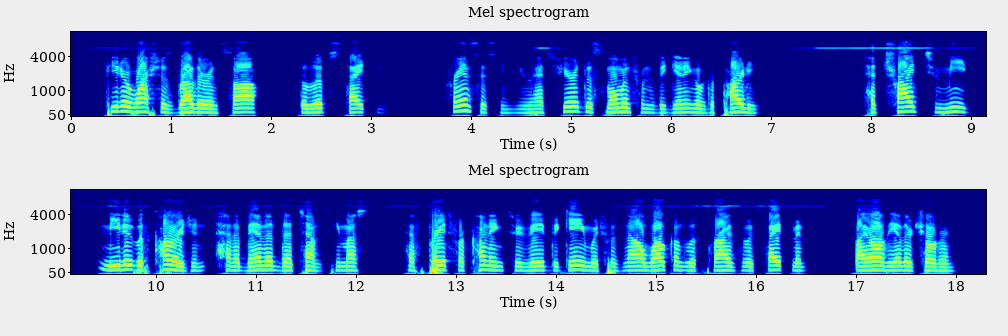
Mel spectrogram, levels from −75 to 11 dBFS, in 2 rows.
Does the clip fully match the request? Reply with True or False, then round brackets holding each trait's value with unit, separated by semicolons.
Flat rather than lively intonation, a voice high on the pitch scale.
False (2.0 semitones; 160 Hz)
